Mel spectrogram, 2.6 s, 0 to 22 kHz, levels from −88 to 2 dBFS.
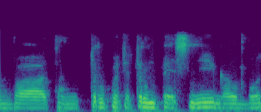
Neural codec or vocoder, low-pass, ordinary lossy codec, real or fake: none; 7.2 kHz; Opus, 16 kbps; real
